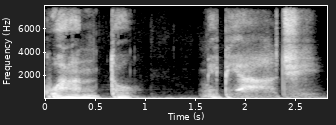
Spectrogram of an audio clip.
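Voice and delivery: fading, swooning voice, words drawn out with delight. Stroking a man's hair, a woman speaks to him in a voice dying with delight. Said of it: "con una voce morente di delizia".

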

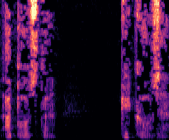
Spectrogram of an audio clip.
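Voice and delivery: plain reading voice

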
